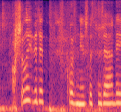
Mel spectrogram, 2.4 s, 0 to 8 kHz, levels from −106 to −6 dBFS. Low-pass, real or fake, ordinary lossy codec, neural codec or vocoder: none; fake; none; codec, 16 kHz, 0.8 kbps, ZipCodec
